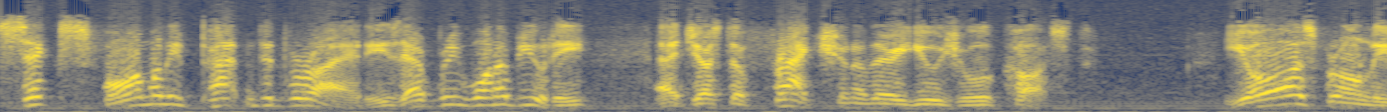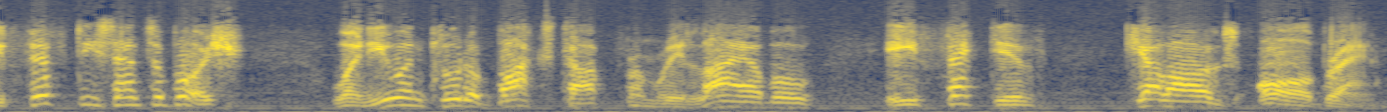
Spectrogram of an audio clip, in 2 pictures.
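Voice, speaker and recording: A man with an American accent making an emphatic 1950s radio sales pitch. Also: pushed and bright, slightly rough, poor audio. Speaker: commercial announcer.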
